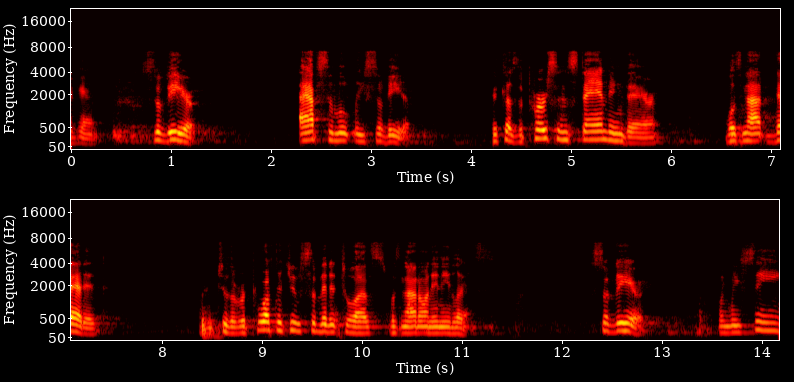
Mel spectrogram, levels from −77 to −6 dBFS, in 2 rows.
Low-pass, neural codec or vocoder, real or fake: 7.2 kHz; codec, 44.1 kHz, 2.6 kbps, SNAC; fake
